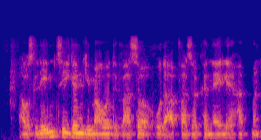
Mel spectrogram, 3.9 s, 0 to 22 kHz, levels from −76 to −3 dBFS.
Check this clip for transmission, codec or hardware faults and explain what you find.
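I find no faults in the clip.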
